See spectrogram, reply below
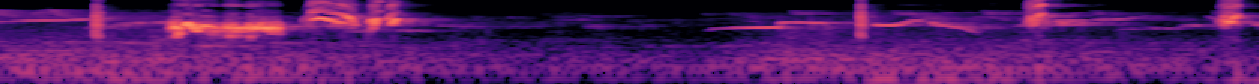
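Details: White-rumped shama singing a morning masteran for rival birds: a harsh burst of scratchy notes, a pause, then clear rising and falling whistles broken by sharp clicks.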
